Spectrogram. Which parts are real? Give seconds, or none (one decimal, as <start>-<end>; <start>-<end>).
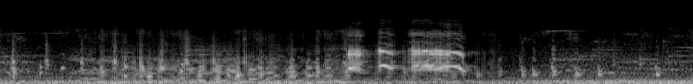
0.0-0.9; 5.0-6.9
